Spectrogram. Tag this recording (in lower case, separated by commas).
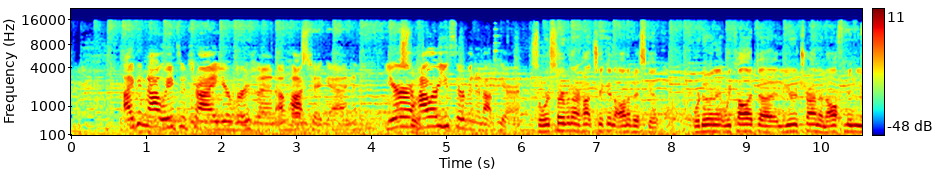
speech, music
